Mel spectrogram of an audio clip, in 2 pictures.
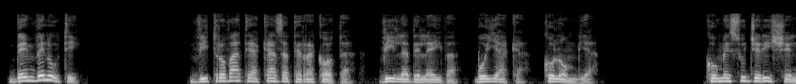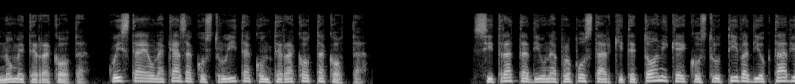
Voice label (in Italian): Italiano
